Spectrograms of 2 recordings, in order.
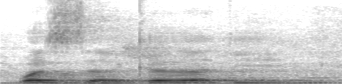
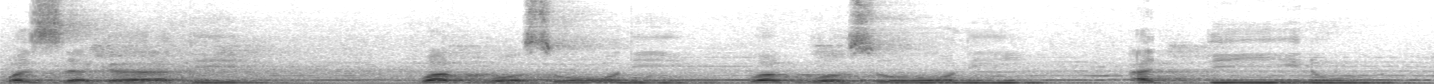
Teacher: jadi alif lamnya itu tidak dibaca, seperti memang tidak dibaca karena langsung masuk ke huruf setelahnya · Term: alif lam syamsiyah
